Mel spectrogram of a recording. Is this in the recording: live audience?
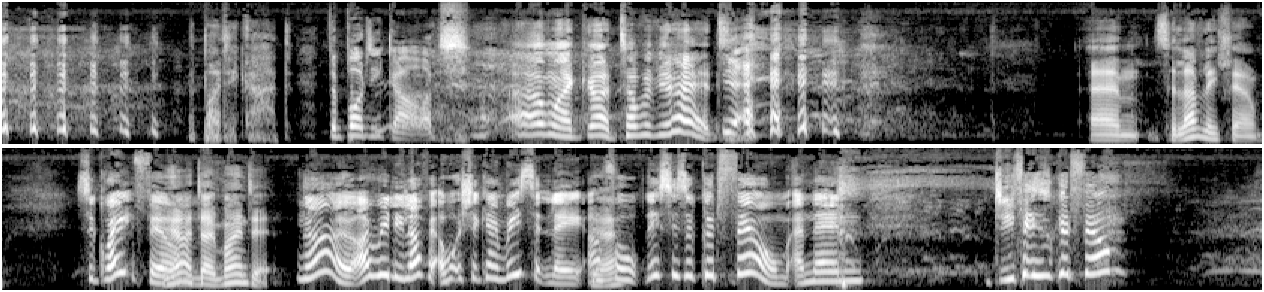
yes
